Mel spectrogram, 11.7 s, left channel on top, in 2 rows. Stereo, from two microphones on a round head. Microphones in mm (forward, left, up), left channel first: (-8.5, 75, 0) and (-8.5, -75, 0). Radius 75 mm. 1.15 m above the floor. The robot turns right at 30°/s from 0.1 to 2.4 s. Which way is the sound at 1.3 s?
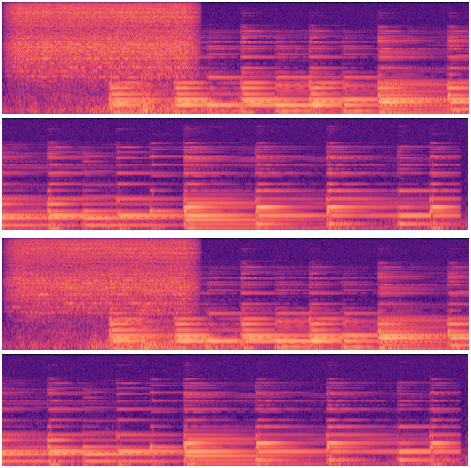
15° right.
